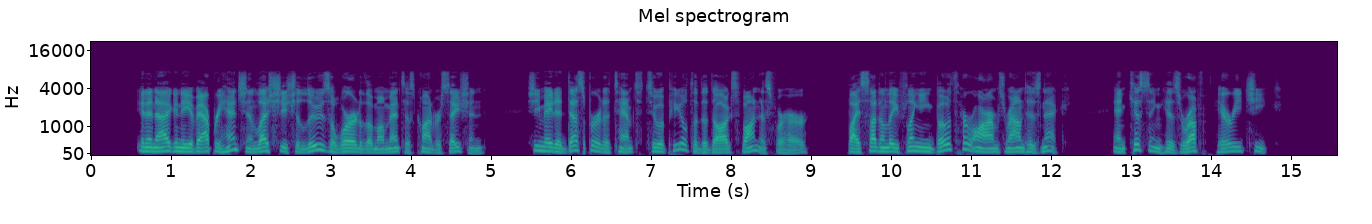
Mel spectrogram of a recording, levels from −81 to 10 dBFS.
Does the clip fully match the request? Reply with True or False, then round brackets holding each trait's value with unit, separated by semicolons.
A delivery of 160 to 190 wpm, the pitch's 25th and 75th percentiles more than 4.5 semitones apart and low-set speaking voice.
False (165 wpm; 4.0 semitones; 125 Hz)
